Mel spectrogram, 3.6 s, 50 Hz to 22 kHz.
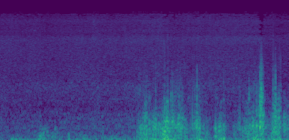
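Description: Gusty wind buffets an outdoor microphone beside a modified 2011 Mini Cooper S, a low steady rumble that swells louder in the second half with rough bursts, no talking.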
